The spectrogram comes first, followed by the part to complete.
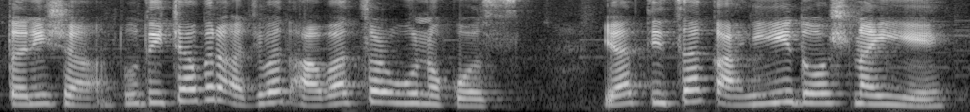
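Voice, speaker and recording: A woman's voice: fairly high pitch, moderate pace, a little mellow, faint music behind, lightly acted. A woman voicing a young man who protects his family and talks in an earnest, pleading way.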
